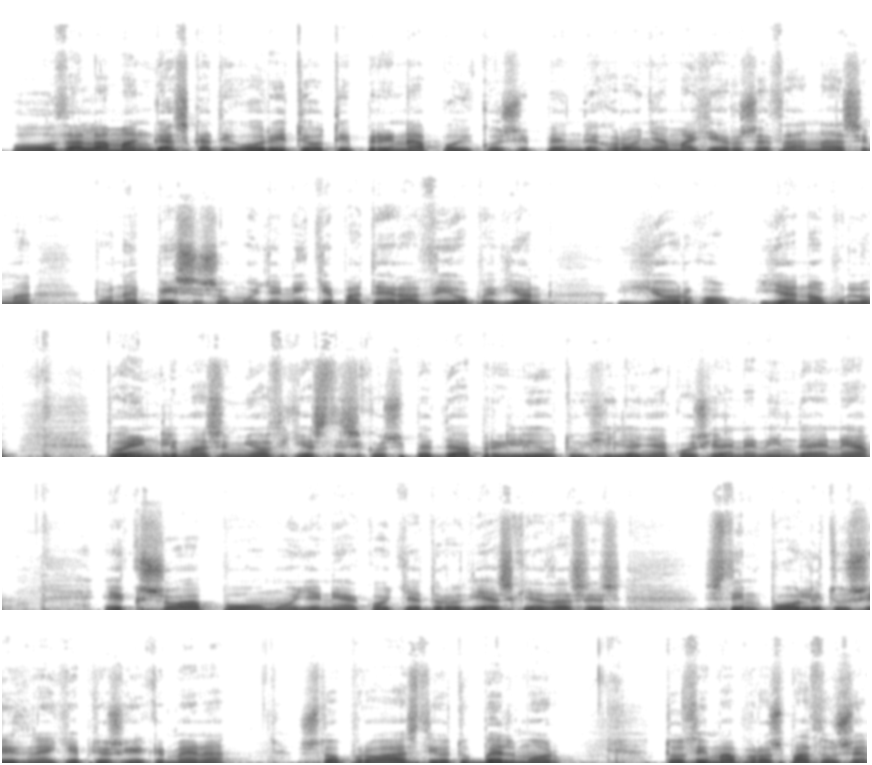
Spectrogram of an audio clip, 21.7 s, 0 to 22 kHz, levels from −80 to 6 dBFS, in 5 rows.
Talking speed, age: 130 wpm, 30-49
